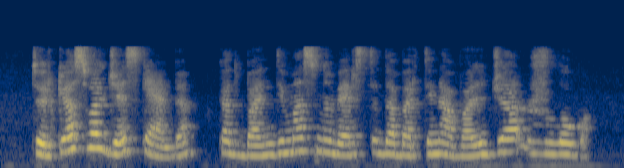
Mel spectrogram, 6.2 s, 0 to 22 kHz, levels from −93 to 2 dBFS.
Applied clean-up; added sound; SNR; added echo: none; none; none; none.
